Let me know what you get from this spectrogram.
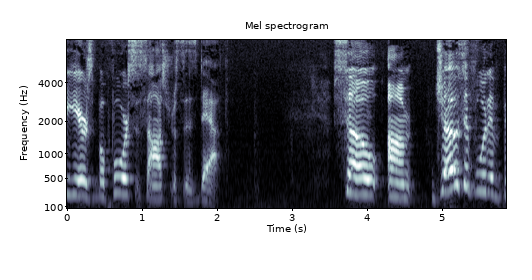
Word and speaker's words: Sesostris: During the 12th dynasty, at the beginning, there are two great pharaohs, Sesostris II and Sesostris III. S-E-S-O-S-T-R-I-S, that's the way it's pronounced.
